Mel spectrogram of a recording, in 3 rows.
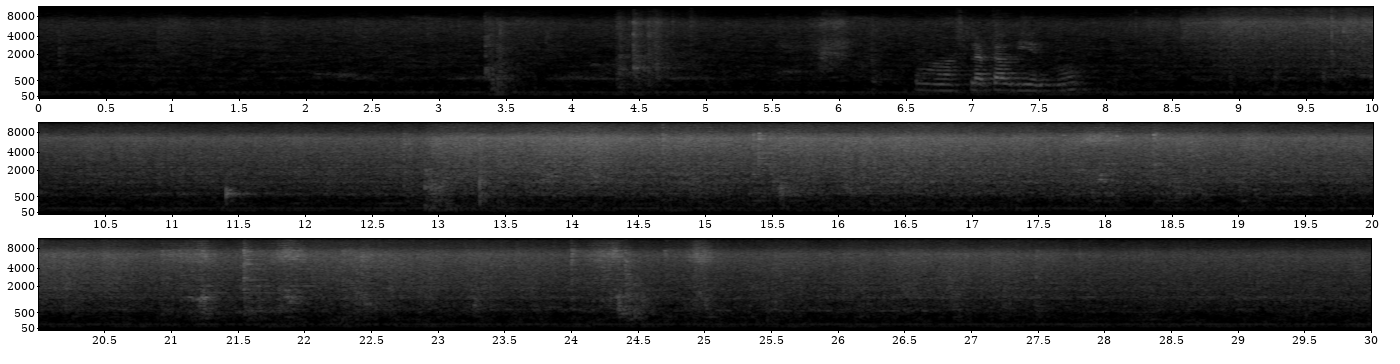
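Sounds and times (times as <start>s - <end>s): paste sizzling in hot oil: 8.6s - 30.0s
metal spatula scraping a pan: 20.9s - 22.6s.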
